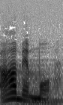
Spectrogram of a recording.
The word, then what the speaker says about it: アーメン: そしていよいよこのアーメンに入る。アーメンも発音のしようがないようなものですけども、アーメン、最後にメンヌ、ヌがつくような発音の仕方です。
